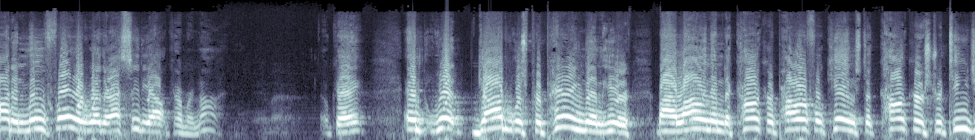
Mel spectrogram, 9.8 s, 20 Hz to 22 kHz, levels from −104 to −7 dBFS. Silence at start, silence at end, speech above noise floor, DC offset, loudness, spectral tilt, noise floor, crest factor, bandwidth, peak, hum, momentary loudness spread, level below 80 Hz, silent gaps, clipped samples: 0 s; 0 s; 45 dB; under 0.1%; -8 LUFS; -5.5 dB/octave; -54 dBFS; 8 dB; 16.5 kHz; 0 dBFS; none; 9 LU; -42 dBFS; none; under 0.1%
